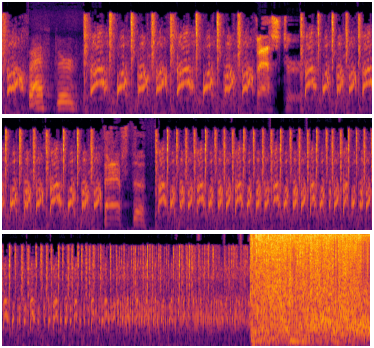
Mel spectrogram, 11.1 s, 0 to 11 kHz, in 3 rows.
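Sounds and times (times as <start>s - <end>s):
laughter: 0.0s - 8.8s
speech: 0.2s - 1.6s, 2.5s - 7.8s
explosion: 9.9s - 11.0s.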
